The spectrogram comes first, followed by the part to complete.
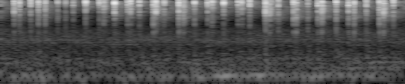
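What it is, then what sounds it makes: Lip gloss tube with plastic cap. Long almond acrylic nails tap rapidly on a small Fenty Gloss Bomb Heat lip gloss tube, with a clear plastic/glass-look body filled with gloss and a chrome-finish plastic cap. The result is a quick stream of sharp, dry clicks that are bright and high, with almost no ring, over a faint low rumble.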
